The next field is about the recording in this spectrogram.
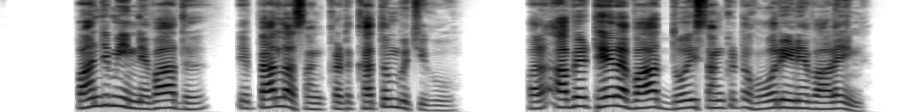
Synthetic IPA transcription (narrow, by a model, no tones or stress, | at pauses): pɐ̃ɲd͡ʒmɪnɛbaːd̪ | epɛːlasɐ̃ŋkəʈkʰɐt̪əmbʱʊːt͡ʃiɡo | pɐɾɐbɛʈʰeːɾɛbaːd̪ːoːisɐ̃ŋkəʈ̬ɦoːɾiɽ̃ɛʋaːɭɛɦɪn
